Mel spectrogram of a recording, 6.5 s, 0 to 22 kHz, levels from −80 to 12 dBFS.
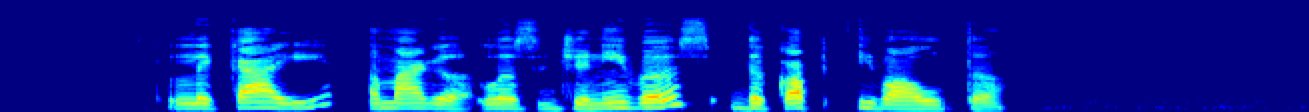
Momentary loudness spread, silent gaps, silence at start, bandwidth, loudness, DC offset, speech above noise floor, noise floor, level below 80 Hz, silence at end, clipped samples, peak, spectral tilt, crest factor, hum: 12 LU; none; 0.85 s; 11.5 kHz; -26 LUFS; under 0.1%; 55 dB; -81 dBFS; -82 dBFS; 1.55 s; under 0.1%; -6 dBFS; -5.5 dB/octave; 22 dB; none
